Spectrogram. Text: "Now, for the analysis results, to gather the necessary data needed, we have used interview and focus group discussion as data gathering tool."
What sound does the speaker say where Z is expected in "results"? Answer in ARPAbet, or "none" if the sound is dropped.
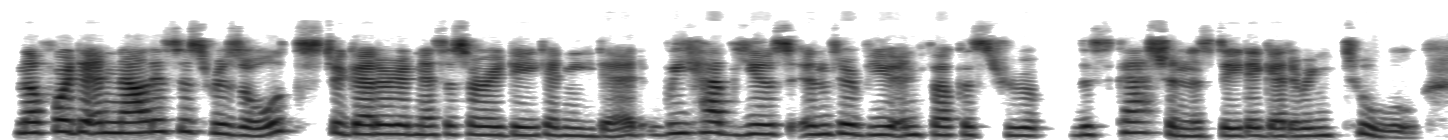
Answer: Z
